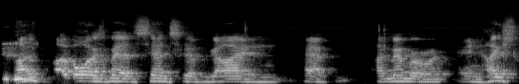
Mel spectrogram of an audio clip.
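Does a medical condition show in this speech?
Yes: ALS; ALS with throat onset, first noticed while singing at gigs, age 66, ENT first prescribed Mucinex; throat not responding when singing, could not reach notes, nephew brain surgeon in Boston heard voice change.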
